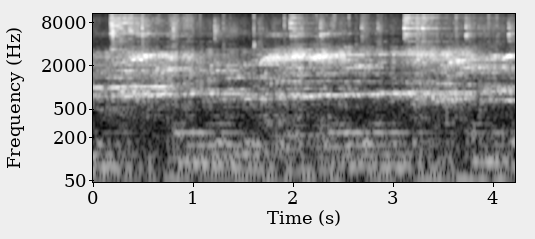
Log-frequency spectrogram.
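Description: Loud live rock music in a large arena, with heavy bass and long held high notes, and a crowd cheering underneath.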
